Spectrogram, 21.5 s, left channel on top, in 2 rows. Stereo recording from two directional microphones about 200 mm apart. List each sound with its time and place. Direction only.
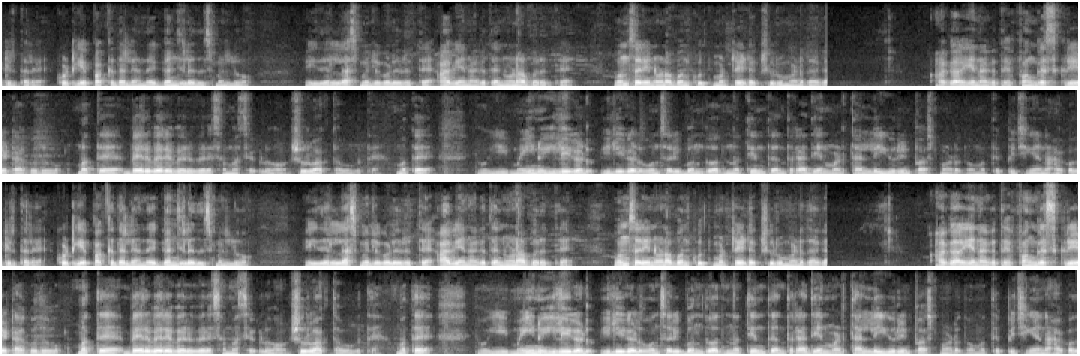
0.0 s speech: 25° right (ahead or behind)
9.3 s speech: 30° right (ahead or behind)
